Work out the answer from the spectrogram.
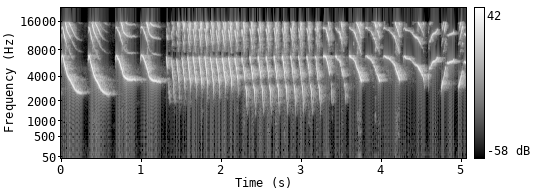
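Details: Canary singing long and continuously, a lure and tutor song for young canaries: loud descending whistled sweeps repeated about three per second, then a rapid buzzy rolling trill with steady pulses, ending in more downward sweeps.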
